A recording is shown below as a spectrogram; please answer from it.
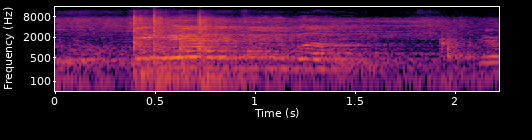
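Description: A man's voice rings out loudly for under a second, about half a second in, over quieter background chatter, followed by a single sharp knock near the end.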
